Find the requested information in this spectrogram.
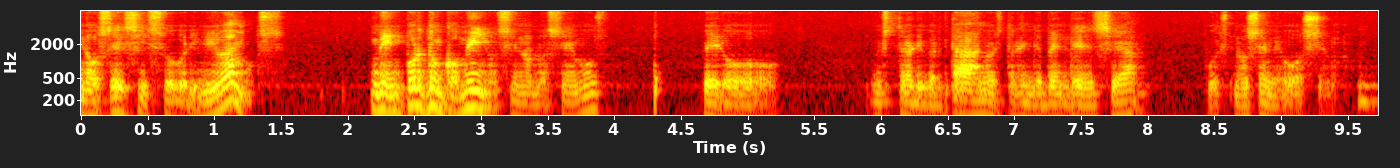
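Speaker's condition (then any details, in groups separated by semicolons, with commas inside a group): No condition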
